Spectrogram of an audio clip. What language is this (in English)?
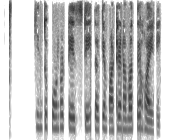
Bangla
